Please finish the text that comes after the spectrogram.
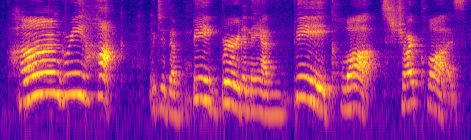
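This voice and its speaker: A woman's voice: on the high side, a bit bright. A woman reads a children's story aloud in a roomy, echoing space, a little away from the mic. She takes her time and performs it dramatically, stopping to explain words and ask the young listeners questions. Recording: roomy echo, distant microphone.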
